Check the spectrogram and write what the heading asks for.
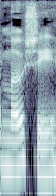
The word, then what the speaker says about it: Moshe: Natasha Leggero and Moshe Cash are in studio.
